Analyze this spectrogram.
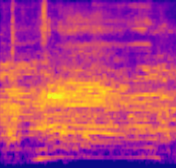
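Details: Garut sheep in a pen kept for young breeding stock at Cibuluh, Garut, Indonesia: a sustained, wavering, nasal bleat with strong harmonics carrying for about two seconds, and a man speaking faintly.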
